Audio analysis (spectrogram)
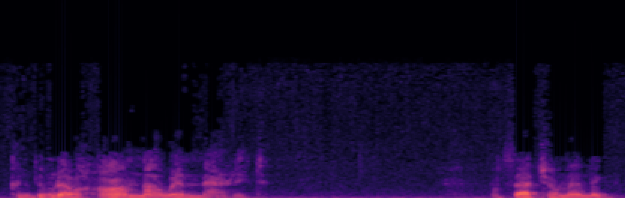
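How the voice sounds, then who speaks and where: An actor playing a sickly, peevish young husband in a radio drama, with a whiny, fretful way of talking. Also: male voice, lowish voice, very animated, a little slow, darkish tone. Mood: whining.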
